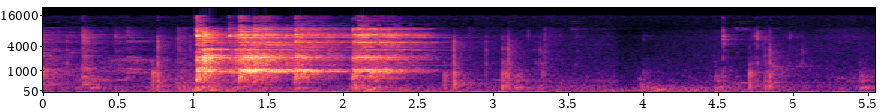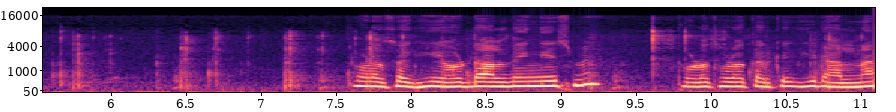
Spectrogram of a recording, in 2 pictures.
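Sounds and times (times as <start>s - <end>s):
metal utensils clinking on a pan: 0.0s - 2.7s
ringing metallic clatter: 0.0s - 2.7s.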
